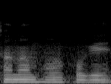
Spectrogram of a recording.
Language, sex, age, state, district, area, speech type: Santali, male, 18-30, Jharkhand, East Singhbhum, rural, spontaneous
